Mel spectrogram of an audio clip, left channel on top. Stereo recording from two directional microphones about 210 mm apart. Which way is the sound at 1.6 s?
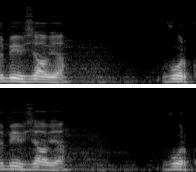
25° left (ahead or behind).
